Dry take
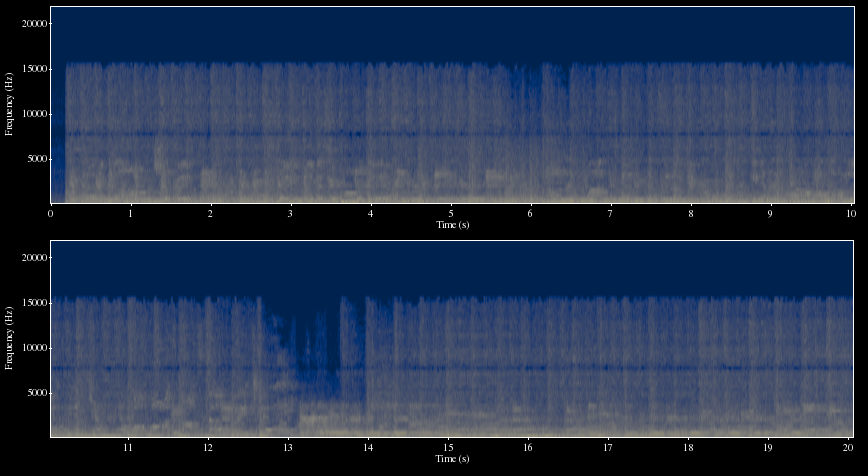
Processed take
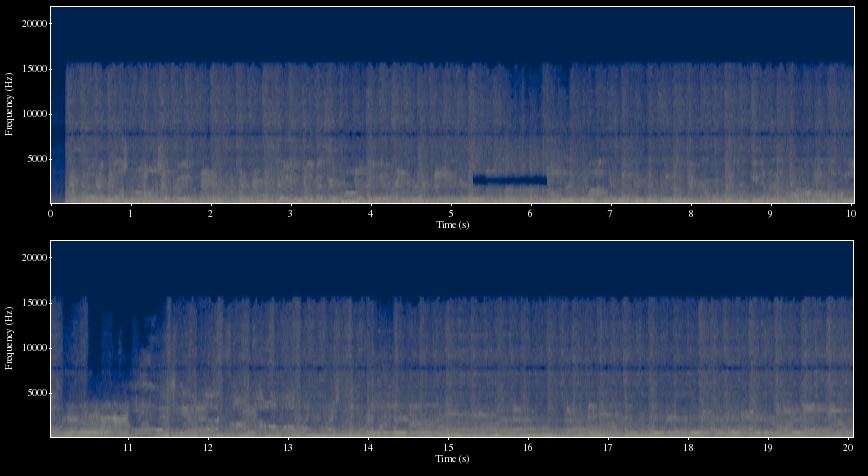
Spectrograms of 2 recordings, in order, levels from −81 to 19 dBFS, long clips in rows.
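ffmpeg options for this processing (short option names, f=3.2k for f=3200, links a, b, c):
-filter_complex "[0:a]asettb=1/sr,asplit=3[a][b][c];[a]atrim=end=5.264[d];[b]atrim=start=5.26:end=6.2,asetpts=PTS-STARTPTS,afade=t=in:d=0.004:c=qsin,afade=t=out:st=0.936:d=0.004:c=qsin,asuperstop=centerf=2600:order=8:qfactor=1.4[e];[c]atrim=start=6.196[f];[d][e]acrossfade=d=0.004:c1=hsin:c2=qsin[g];[g][f]acrossfade=d=0.004:c1=qsin:c2=hsin,asettb=1/sr,asplit=3[h][i][j];[h]atrim=end=8.864[k];[i]atrim=start=8.86:end=9.66,asetpts=PTS-STARTPTS,afade=t=in:d=0.004:c=qsin,afade=t=out:st=0.796:d=0.004:c=qsin,highpass=190[l];[j]atrim=start=9.656[m];[k][l]acrossfade=d=0.004:c1=hsin:c2=qsin[n];[n][m]acrossfade=d=0.004:c1=qsin:c2=hsin,asplit=5[o][p][q][r][s];[o]atrim=end=0.902[t];[p]atrim=start=0.898:end=1.332,asetpts=PTS-STARTPTS,areverse[u];[q]atrim=start=1.328:end=10.172[v];[r]atrim=start=10.168:end=13.972,asetpts=PTS-STARTPTS,areverse[w];[s]atrim=start=13.968[x];[t][u]acrossfade=d=0.004:c1=hsin:c2=hsin[y];[y][v]acrossfade=d=0.004:c1=hsin:c2=hsin[z];[z][w]acrossfade=d=0.004:c1=hsin:c2=hsin[aa];[aa][x]acrossfade=d=0.004:c1=hsin:c2=hsin"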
